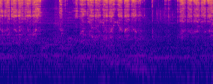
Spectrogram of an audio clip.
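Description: A large steel kitchen knife blade, wet and held flat with fingertips pressing on it, is pushed back and forth across a long, solid, dark rectangular whetstone lying on a tiled floor, with a water bowl nearby. The strokes make a bright, hissy steel-on-stone scraping and rasping with almost no low end, in steady surges separated by brief quieter pauses.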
